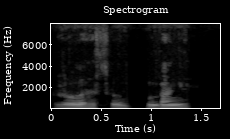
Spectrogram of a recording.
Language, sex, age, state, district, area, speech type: Santali, male, 45-60, Odisha, Mayurbhanj, rural, spontaneous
